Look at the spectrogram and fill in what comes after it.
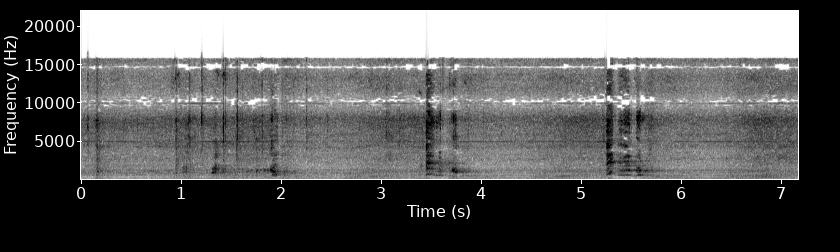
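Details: A French Bulldog barks in short, squeezed-out paired bursts, challenging a running vacuum cleaner during the household's morning routine.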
